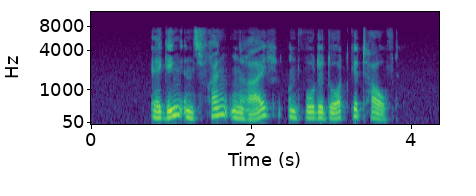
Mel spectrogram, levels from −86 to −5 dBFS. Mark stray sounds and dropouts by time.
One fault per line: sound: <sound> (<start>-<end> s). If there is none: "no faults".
no faults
